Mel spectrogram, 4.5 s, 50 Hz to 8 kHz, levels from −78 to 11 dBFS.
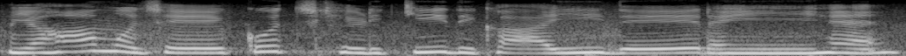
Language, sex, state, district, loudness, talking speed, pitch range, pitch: Hindi, female, Madhya Pradesh, Katni, -10 LUFS, 105 wpm, 220-260 Hz, 240 Hz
